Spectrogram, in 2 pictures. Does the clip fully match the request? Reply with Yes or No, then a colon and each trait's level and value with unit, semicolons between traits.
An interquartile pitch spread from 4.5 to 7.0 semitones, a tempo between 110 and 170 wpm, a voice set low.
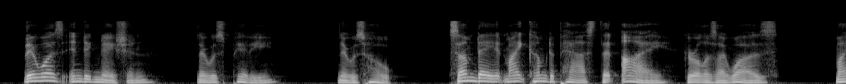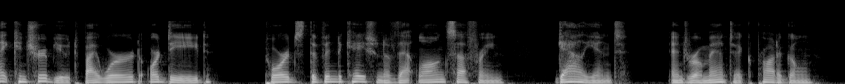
Yes: average, 5.1 semitones; average, 140 wpm; low, 100 Hz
